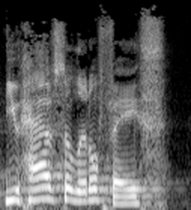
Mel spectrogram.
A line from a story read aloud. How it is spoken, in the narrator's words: Jesus said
